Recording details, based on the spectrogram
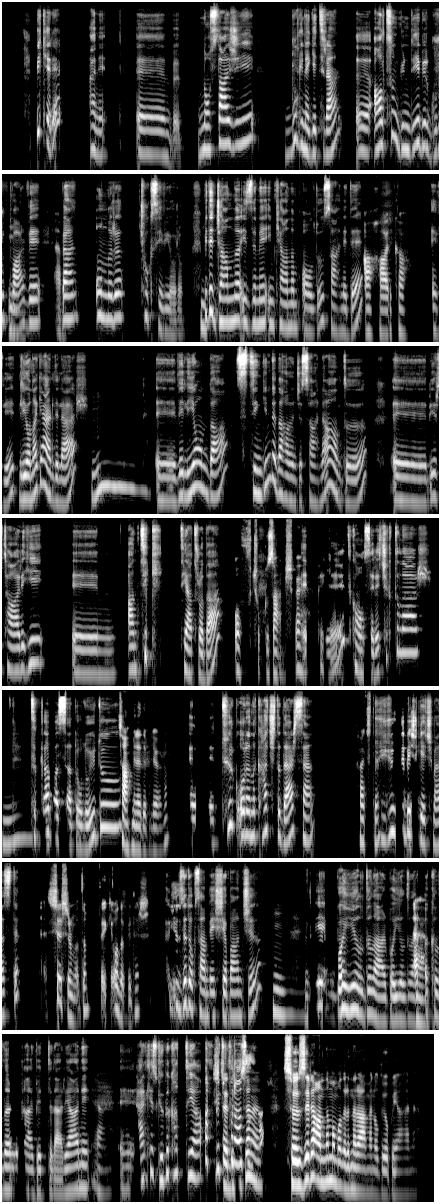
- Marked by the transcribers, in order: tapping; other background noise; other noise
- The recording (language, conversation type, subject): Turkish, podcast, Nostalji neden bu kadar insanı cezbediyor, ne diyorsun?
